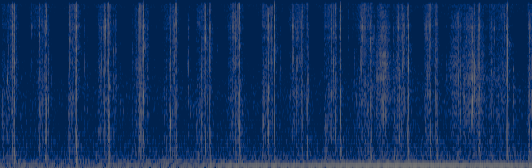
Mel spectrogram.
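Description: Fingernails scratch and tap on a white padded plastic mailer with contents inside as it rests on carpet, making quick, sharp, bright clicks and scrapes. Both hands then lift and squeeze the mailer, so the taps give way to denser, steadier crinkling over a constant low hum.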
